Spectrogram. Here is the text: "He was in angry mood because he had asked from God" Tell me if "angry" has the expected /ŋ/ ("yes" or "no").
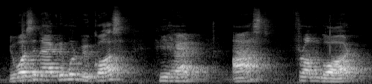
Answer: no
